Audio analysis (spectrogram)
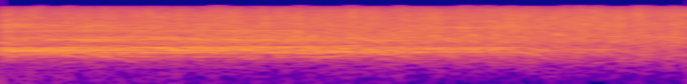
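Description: A studio audience at a Ukrainian comedy show applauds in a dense, loud wash of clapping that holds steady for about two seconds before starting to fade.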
